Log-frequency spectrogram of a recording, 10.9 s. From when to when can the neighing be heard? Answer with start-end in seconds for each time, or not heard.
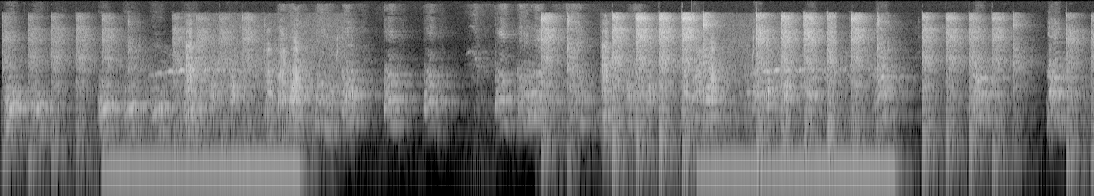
1.0-3.0, 7.0-9.0.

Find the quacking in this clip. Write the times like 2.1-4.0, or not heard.
1.8-3.5, 6.0-8.0.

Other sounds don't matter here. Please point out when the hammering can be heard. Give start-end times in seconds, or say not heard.
0.0-2.7, 5.3-10.9.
